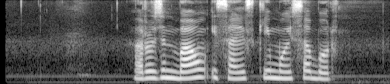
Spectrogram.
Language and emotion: Russian, neutral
